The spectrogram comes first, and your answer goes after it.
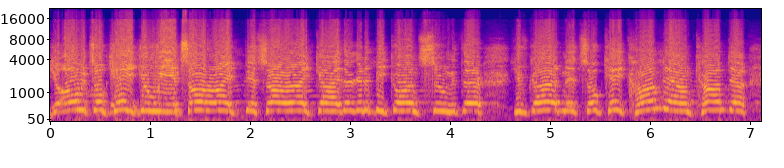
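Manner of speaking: high, sing-out mock soothing; happy character. Happy character calming screaming Gooey in front of guests, high-pitched hammed-up soothing. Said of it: "like, this happy character".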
